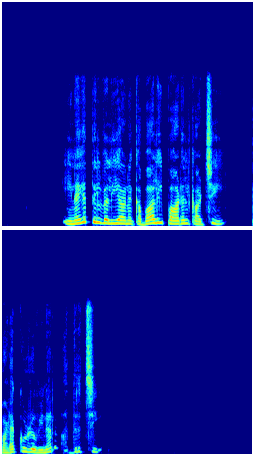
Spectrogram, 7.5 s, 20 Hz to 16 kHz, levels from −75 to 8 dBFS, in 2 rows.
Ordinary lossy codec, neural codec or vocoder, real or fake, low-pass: none; none; real; 10.8 kHz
